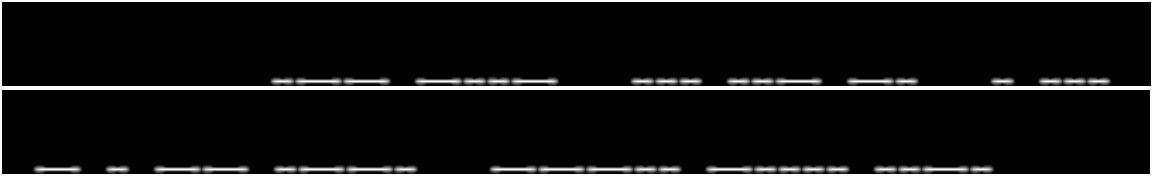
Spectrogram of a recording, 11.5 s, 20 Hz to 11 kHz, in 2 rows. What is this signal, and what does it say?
Morse code, heard as a keyed tone, about 20 wpm, 700 Hz. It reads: WX SUN ES TEMP 86F
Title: K1USN SST QSO Practice 20wpm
